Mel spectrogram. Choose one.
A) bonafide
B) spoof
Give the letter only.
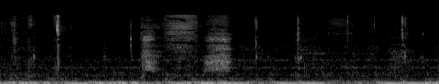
A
